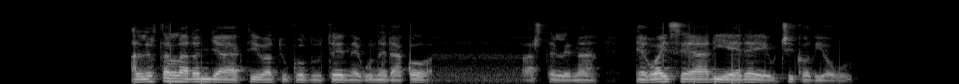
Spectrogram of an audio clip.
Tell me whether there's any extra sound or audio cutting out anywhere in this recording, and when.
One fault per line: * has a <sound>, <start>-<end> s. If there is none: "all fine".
all fine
